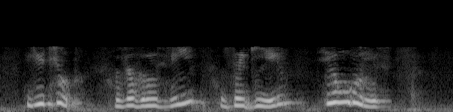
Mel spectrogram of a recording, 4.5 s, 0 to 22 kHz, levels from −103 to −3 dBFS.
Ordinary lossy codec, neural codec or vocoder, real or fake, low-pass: AAC, 16 kbps; codec, 16 kHz, 1 kbps, FreqCodec, larger model; fake; 7.2 kHz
